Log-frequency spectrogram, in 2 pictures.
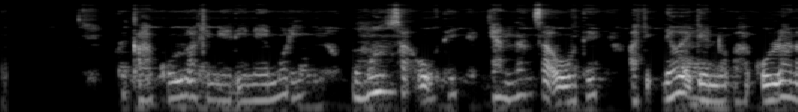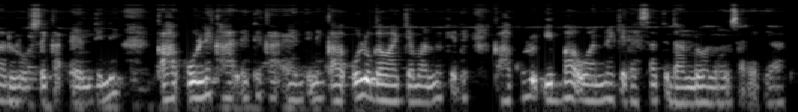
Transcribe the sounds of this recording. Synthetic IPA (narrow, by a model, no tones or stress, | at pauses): kʼaːkʼuːlːʊɐkɪmeːd̪iːneːmːɔɾɪʊmɔnsɐ̰ʔuːt̪ɛjɐnːɐnsɐʔuːt̪ɛɐfɪɗɛjɔɛɡɛnːɔkʼaːkʼːuːlːɔɐnɐloːsɛkɐ̰ʔɛnt̪ɪnːɪkʼaːkʼuːlːɛkʰaːlːɛt̪ːɛkaʔɛ̰nt̪ɪnːɪkʼaːkʼuːlːʊɡɐwɐd͡ʒɐmɐnːɔkɛd̪ɛkʼaːkʼuːlːʊᶑɪbːaːʊwɐnːɐkʼɪd̪ɛsːɐt̪ːɪd̪ɐnd̪onːɔɛnsɐ̰ɾɛ̰t̪ɪjaːt̪ɛ̥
